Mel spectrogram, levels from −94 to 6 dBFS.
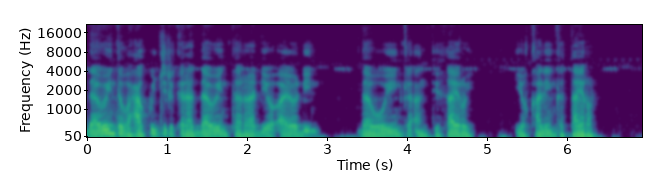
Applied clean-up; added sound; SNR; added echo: classical method Wiener filter.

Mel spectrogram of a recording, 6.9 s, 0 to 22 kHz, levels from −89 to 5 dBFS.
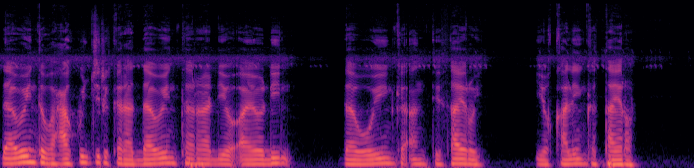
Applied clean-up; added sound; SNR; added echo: neural mask model RNNoise.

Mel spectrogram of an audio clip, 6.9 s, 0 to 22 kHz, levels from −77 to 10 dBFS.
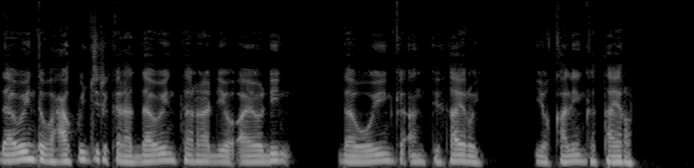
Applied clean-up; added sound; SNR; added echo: neural mask model DeepFilterNet 3.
